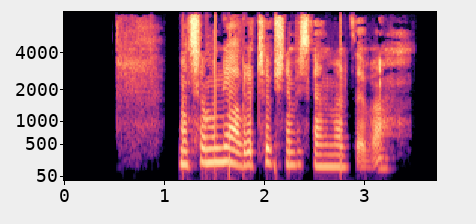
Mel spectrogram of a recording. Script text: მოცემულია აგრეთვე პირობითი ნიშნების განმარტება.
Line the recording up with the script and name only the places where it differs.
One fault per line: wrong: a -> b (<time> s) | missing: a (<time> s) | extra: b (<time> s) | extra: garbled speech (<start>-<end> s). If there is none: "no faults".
missing: პირობითი (2.1 s)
